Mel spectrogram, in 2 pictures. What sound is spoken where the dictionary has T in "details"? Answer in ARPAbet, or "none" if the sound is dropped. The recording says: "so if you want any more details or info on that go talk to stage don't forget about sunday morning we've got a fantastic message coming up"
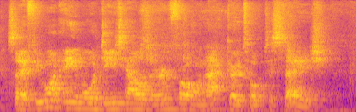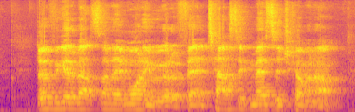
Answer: T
